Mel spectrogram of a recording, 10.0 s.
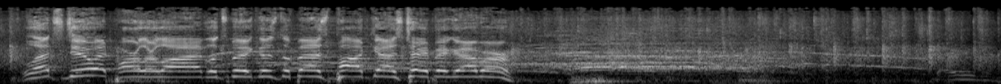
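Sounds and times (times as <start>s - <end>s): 
speech: 0.2s - 6.0s
live audience cheering with whoops and shouts: 0.2s - 10.0s.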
